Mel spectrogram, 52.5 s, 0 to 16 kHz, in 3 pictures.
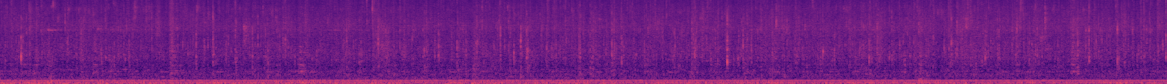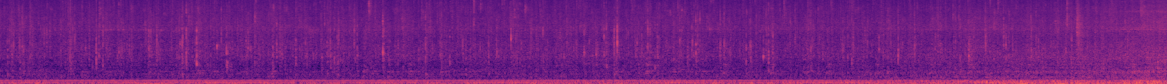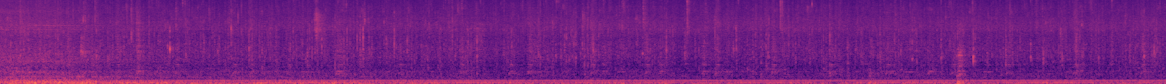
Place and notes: kyoto - scent of rain and honeyed old wood
Kyoto, Kyoto Prefecture, Japan, 31 October 2014, 20:21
